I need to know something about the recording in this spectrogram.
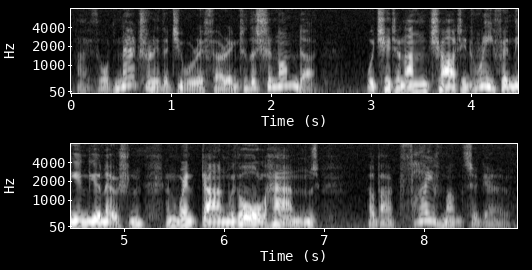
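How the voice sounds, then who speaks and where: A man reading the part of an eager young wireless operator who blurts things out, pitched a little higher than his narration. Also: big pitch swings, moderate pace, dark tone, no room sound.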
